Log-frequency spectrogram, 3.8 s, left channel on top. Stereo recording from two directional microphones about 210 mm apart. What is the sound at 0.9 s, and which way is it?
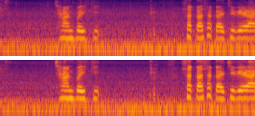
Speech, 45° right (ahead or behind).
